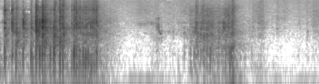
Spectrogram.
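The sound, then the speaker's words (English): Playing cards being shuffled and pulled during a spiritual card reading: two rustling, papery bursts, a longer one followed by a shorter one after a brief quiet gap, with no talk over them. “I'm just going to pull some cards for you”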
